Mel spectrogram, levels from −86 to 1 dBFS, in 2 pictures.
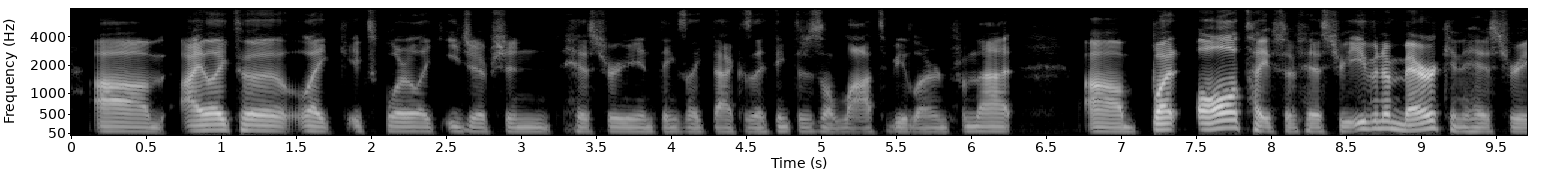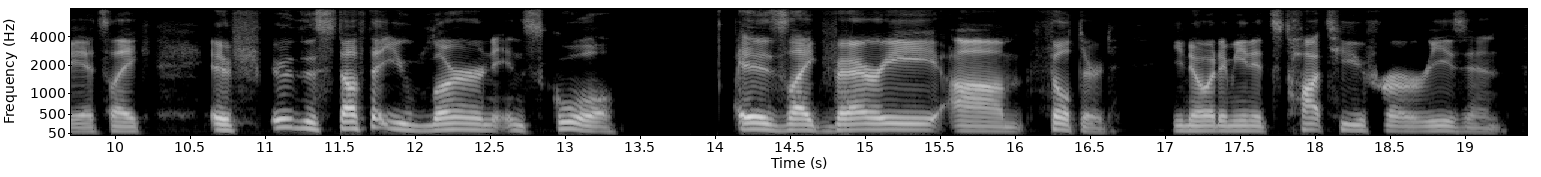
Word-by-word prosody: um, 100 -3 0
I 120 +1 +3
like 130 -1 +3
to, 120 -4 0
like, 105 -4 -3
explore, 105 -1 -7
like, 100 -2 -7
Egyptian 95 -2 -11
history 100 -2 -10
and 95 +1 -12
things 95 -1 -14
like 90 -1 -13
that 90 -2 -8
'cause 90 - -16
I 90 - -10
think 100 +3 -14
there's 95 +1 -14
a - - -8
lot 90 +1 -8
to - - -22
be 95 - -10
learned 90 0 -12
from 105 - -12
that, 105 0 -2 0.5
um, 95 -2 0
but 140 +1 +6
all 170 +6 +7
types 100 - -3
of 90 - -11
history, 100 +2 -6
even 165 +1 -1
American 145 - +6
history, 95 0 -6
it's 95 +3 -8
like 105 -2 -1 0.4
if, 130 -2 +1
eh, 190 +2 +1
the 165 -4 -2
stuff 160 +2 +3
that - - +1
you 145 -4 -2
learn 135 +2 +1
in 125 -2 -7
school 115 - -2 0.8
is, 140 -5 +6
like, 125 -5 +4
very, 135 +3 +3
um, 105 -4 +2
filtered, - - -3 0.4
you 115 - -7
know 115 0 +1
what 115 0 +1
I - - -1
mean? 115 0 -3
It's 110 - -6
taught 140 -1 0
to 135 - -8
you 125 -1 -5
for 105 +2 -4
a - - -7
reason, 105 -6 -8
110 Hz, 190 wpm, -24 LUFS, 95-130 Hz, 0.8 s, all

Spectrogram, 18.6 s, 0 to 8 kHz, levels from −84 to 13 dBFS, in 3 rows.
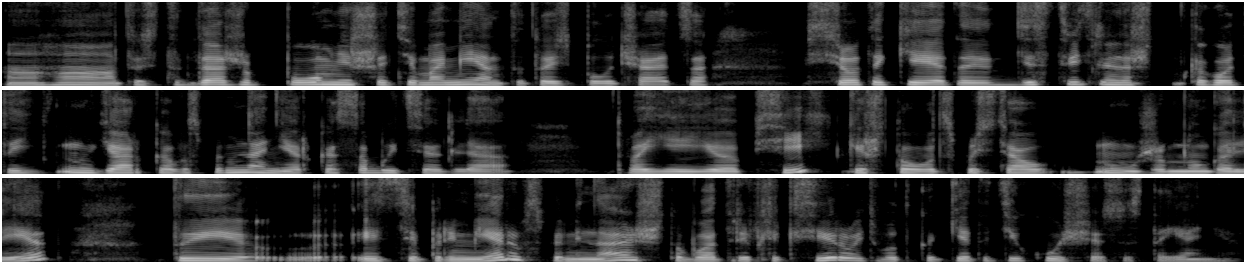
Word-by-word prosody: Ага, 165 +1 -2
то 160 - -5
есть 150 -1 -13
ты 180 - -11
даже 185 +2 +3
помнишь 190 0 +3
эти 180 -1 0
моменты. 180 -1 +1
То - - -2
есть, 145 -1 -1
получается, 165 +2 -3 0.5
всё-таки 185 0 +2
это 175 -1 +4
действительно 190 +3 -2
шт - - -8
какое-то, 175 -1 +2 0.2
ну, 195 - +1
яркое 170 -2 +2
воспоминание, 165 +2 -1
яркое 160 +1 -5
событие 180 -3 -3
для 145 0 -5 0.6
твоей, 150 -2 +1
э, 145 0 +4
психики, - - -1
что 165 -2 +1
вот 150 -1 0
спустя, 155 +2 -1 0.3
ну, 160 -3 0
уже 145 0 -1
много 145 0 +3
лет 200 - +2 0.6
ты, 185 -3 +6
э, 440 - -5
эти 170 -1 0
примеры 160 - +3
вспоминаешь, 155 - +1
чтобы 155 -1 -1
отрефлексировать 175 +8 0
вот 145 0 -5
какие-то 170 +4 -4
текущие 175 -2 -5
состояния. 145 +1 -11
165 Hz, 140 wpm, -25 LUFS, 150-185 Hz, 0.6 s, ты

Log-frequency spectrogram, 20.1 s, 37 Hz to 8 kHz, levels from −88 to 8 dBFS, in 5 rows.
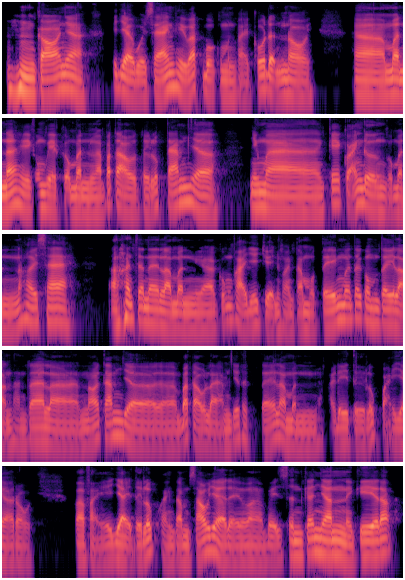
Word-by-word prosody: Ừm. 115 -3 +3
Có 100 +2 +6
nha, 120 -5 +3 0.3
cái - - -5
giờ 95 - +5
buổi 90 0 -1
sáng 105 +9 +3
thì 110 -7 +1
bắt - - +1
buộc 100 -1 -3
mình 90 -2 -4
phải 85 0 -6
cố 115 +8 0
định 95 -4 +1
rồi, 90 -2 +1 0.4
ờ. 95 -2 +4
Mình 95 0 +4
á 125 - +6
thì 105 -4 0
công 110 +2 -3
việc 100 -3 -2
của 95 - -2
mình 90 -1 0
là 90 - -1
bắt - - -2
đầu 95 -3 +3
từ 90 +1 -5
lúc 115 +4 -4
8:00, 110 -6 +2 0.3
nhưng 115 0 +1
mà 95 -2 +3
cái 135 0 0
quãng 135 0 0
đường 95 -6 0
của 90 - -8
mình 90 0 -3
nó - - -3
hơi 120 -4 0
xa, 120 -1 +3 0.4
đó, 105 - 0 0.2
cho 125 - 0
nên 110 -3 +1
là 95 - +4
mình, 95 -1 -2
à, 90 0 -1
cũng 125 +7 -7
phải 105 -8 +1
di 105 +3 -3
chuyển 90 -3 -4
khoảng 90 -2 -8
tầm 90 +2 -4
1 90 +1 -10
tiếng 105 +6 +1
mới 130 -1 -1
tới 140 - -2
công 120 -4 -2
ty 110 0 +1
lận. 90 -4 +1
Thành 95 0 -10
ra 100 +1 +1
là 85 -3 -1
nói 90 +2 -3
8:00 115 -9 -1
là 85 0 -4
bắt 85 - -1
đầu 90 - -1
làm 90 +1 -4
chứ 110 - -6
thực 115 -2 -14
tế - - -4
là - - -1
mình 85 -2 -6
phải - - -11
đi 100 - -2
từ 90 - -7
lúc - - -7
7:00 90 -2 -4
rồi, 85 -1 -6 0.4
và 95 - +1
phải 90 +1 -6
dậy - - +3
từ - - -2
lúc - - +1
khoảng 90 -2 -8
tầm 90 +1 -2
6:00 120 +4 +3
để 90 0 -2
mà 90 -1 -3
vệ 90 +1 -3
sinh 110 +3 -3
cá 120 - +1
nhân 115 -3 +4
này 90 - 0
kia 110 +4 +4
đó, 125 +2 +5
95 Hz, 285 wpm, -24 LUFS, 90-110 Hz, 0.4 s, Có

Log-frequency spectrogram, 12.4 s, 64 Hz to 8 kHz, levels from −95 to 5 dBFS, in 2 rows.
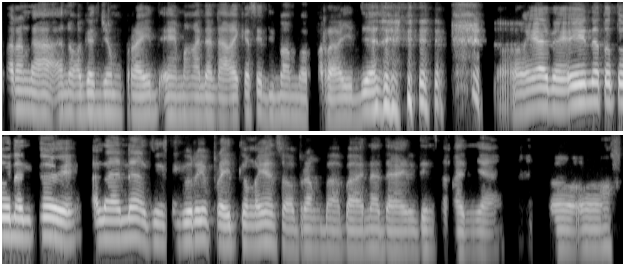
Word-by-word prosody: parang 150 -3 -1
naaano 130 -1 0
agad 130 +1 0
yung 130 -1 -4
pride, 125 +1 -1
eh. 120 -1 -1
Mga 120 0 -3
lalaki 115 0 -1
kasi 135 -3 -4
'di 120 - -8
ba, 120 0 -3
ma-pride 110 0 -3
'yan, 140 +2 +4
eh. 155 -4 +2 1.0
Oo, 135 +1 -2
'yan, 160 +1 +5
eh. 150 - +4 0.2
Eh, - - +6
natutunan 185 -2 +4
ko, 185 0 +3
eh, 160 -3 +6
'ala 165 0 0
na. 175 -2 +1
Si 150 +1 -6
siguro 155 +2 0
yung 165 - -1
pride 135 -2 +1
ko 140 - -2
ngayon, 145 0 +1
sobrang 120 -2 -7
baba 115 -1 -6
na 120 +1 -6
dahil 110 0 -4
din 115 0 -8
sa - - -19
kanya, 110 0 -7 0.6
oo. 120 +1 -5
125 Hz, 180 wpm, -20 LUFS, 115-150 Hz, 1.0 s, Eh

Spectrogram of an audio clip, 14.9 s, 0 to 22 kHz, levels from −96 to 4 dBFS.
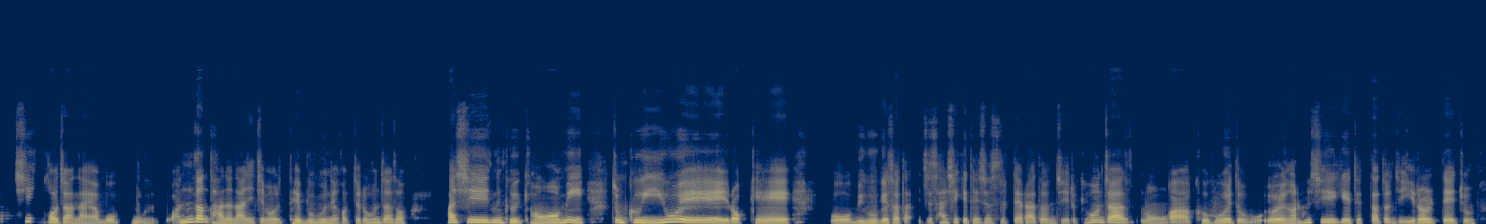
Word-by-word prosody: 하신 305 -1 -5
거잖아요. 145 - 0
뭐 70 -1 -3
뭐 150 -1 -7 0.2
완전 270 +7 +5
다는 145 - -2
아니지만 130 +1 -3
대부분의 160 -1 -2
것들을 125 +2 -6
혼자서 175 -3 -2 0.4
하신 230 -2 +4
그 195 -2 +3
경험이 165 +5 +1 0.2
좀 215 -1 +1
그 220 +1 +3
이후에 215 0 +5
이렇게 150 -1 +2 0.4
뭐 130 0 0
미국에서 165 0 -1
다 - - -8
이제 - - -11
사시게 185 -2 -5
되셨을 140 -1 -8
때라든지 120 -1 -4
이렇게 185 - -11
혼자 225 - +3
뭔가 65 +2 -2
그 145 - -4
후에도 175 +2 -2
뭐 - - -8
여행을 145 +6 +2
하시게 155 - -1
됐다든지 125 -4 -5
이럴 170 +10 +2
때 155 -6 0
좀, 135 0 -7
160 Hz, 340 characters per minute, -25 LUFS, 135-190 Hz, 0.4 s, 완전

